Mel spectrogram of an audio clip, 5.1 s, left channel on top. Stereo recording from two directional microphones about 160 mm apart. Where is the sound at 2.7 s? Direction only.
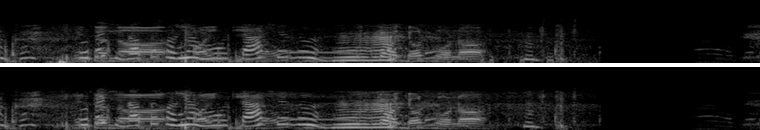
25° right (ahead or behind).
